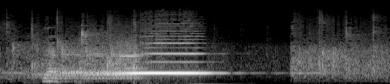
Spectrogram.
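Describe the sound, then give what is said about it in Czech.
Steady audience applause for a lecturer before his lecture, with a loud, sustained humming tone rising over it midway, then a brief lull before the clapping picks up again. “Eh, já děkuji za potlesk.”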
